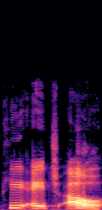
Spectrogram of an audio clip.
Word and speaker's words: pho: And it's spelled like pho. So if you go to a restaurant, it's P-H-O. Yep. It's pho, though.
